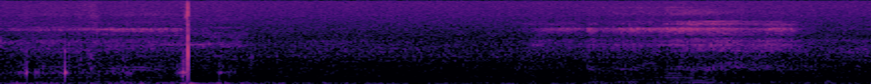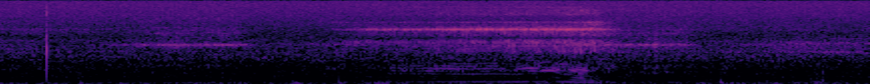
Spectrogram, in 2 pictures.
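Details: Snoring caught during sleep: two slow, rattling snores on breathing in, with quiet pauses between them, in a small quiet room; ordinary snoring.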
